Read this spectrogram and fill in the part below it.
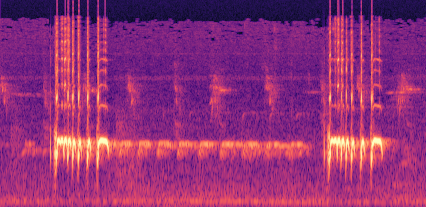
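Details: Zebra dove song, used as therapy to prompt other doves to sing: two loud bursts of clipped, rapid cooing notes about three seconds apart, over a long steady mid-pitched whistle-like tone and low background hum.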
